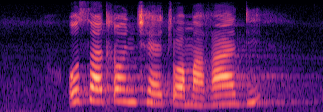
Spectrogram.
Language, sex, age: Northern Sotho, female, 19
